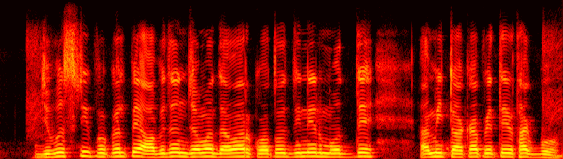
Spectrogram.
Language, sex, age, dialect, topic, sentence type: Bengali, male, 41-45, Northern/Varendri, banking, question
